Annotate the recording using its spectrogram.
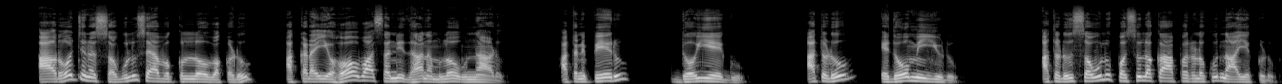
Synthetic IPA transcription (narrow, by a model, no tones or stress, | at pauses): aːɾo̞ːd͡ʒɐnɐsɐwulusɛːʋɐkulːo̞ːwɔkɐɽu | ɐkːɐɽɐjeɦɔːʋaːsɐnːid̪ʱaːnɐmlo̞ːunːaːɽu | ɐt̪ɐnipe̞ːɾu | d̪oːjeːɡu | ɐt̪ɐɽu | ed̪o̞ːmiːjuɽu | ɐt̪ɐɽusɐwulupɐsulɐkaːpɐɾulɐkunaːjɐkuɽṵ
